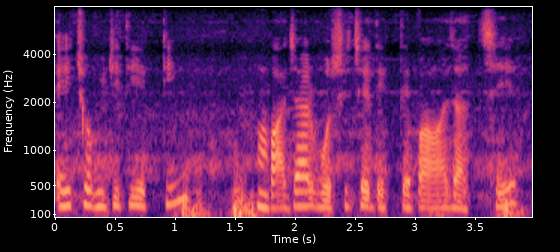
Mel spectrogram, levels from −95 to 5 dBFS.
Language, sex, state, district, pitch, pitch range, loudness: Bengali, female, West Bengal, Alipurduar, 210 Hz, 160-220 Hz, -19 LUFS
